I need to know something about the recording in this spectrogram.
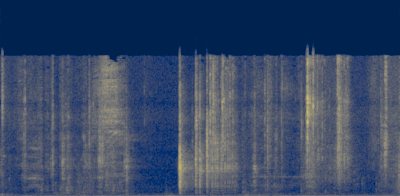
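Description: Small plastic Lego pieces clicking and rattling against each other and the clear plastic cup they are packed in, a few scattered sharp clicks as they are handled.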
